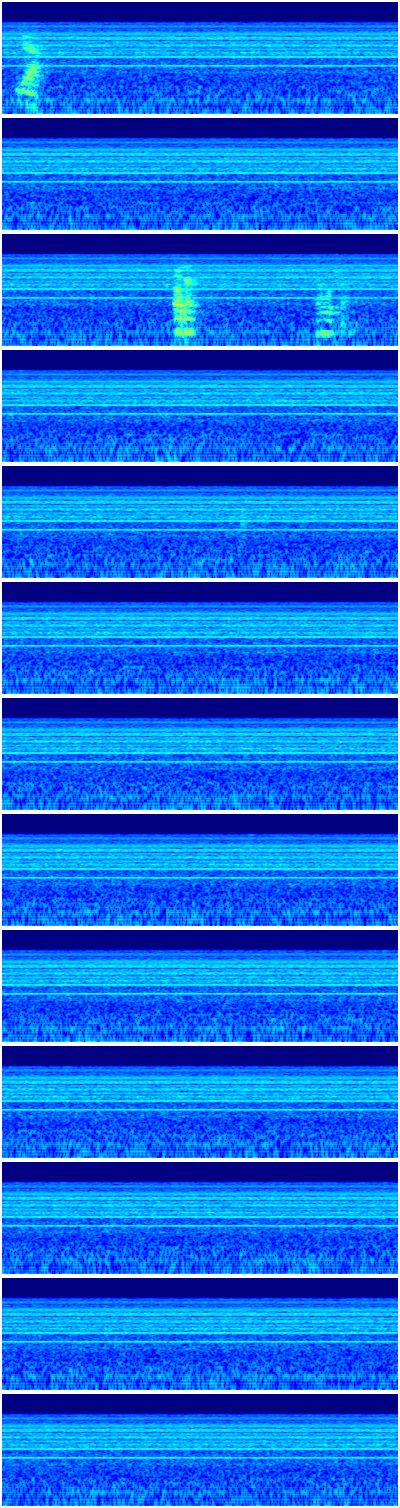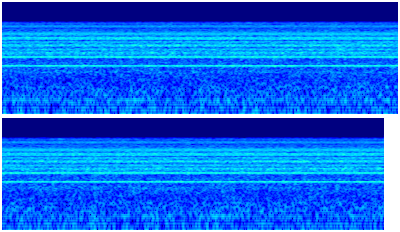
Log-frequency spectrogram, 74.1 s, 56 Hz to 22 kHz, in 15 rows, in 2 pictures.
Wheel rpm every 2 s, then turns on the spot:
0, 0, 0, 0, 0, 0, 0, 0, 0, 0, 0, 0, 0, 0, 0, 0, 0, 0, 0, 0, 0, 0, 0, 0, 0, 0, 0, 0, 0, 0, 0, 0, 0, 0, 0, 0, 0.
none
